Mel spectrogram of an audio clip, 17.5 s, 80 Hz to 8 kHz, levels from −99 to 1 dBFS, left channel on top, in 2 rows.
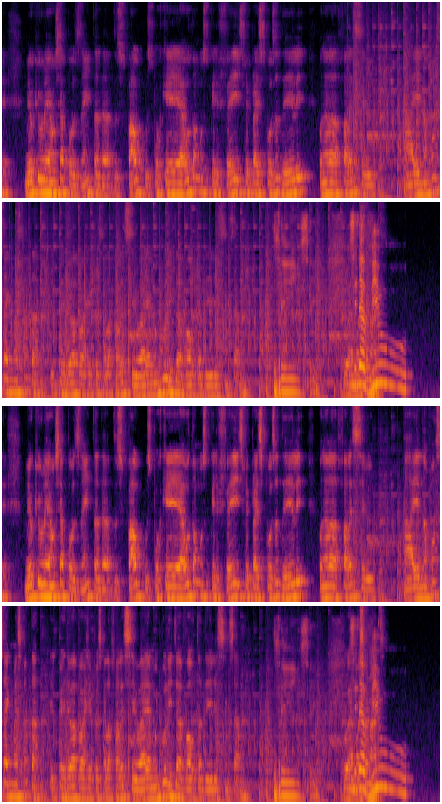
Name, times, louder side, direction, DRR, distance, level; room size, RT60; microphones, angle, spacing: voice 1, 0.0-6.1 6.3-7.5 8.0-13.7 15.6-16.3, right 1 dB, 85° right, 3.1 m, -31 dB
sound 1, 6.9-16.3, left 2 dB, 75° left, 1.4 m, -42 dB
voice 2, 14.2-16.8, left 1 dB, 25° left, 0.8 m, -30 dB
14.0 x 8.2 x 8.2 m
head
